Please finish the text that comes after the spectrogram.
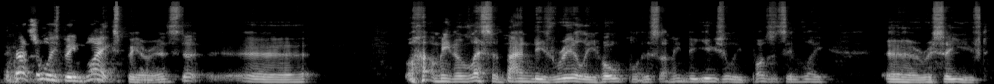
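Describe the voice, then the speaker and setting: A middle-aged or older man, a musician chatting casually and haltingly as an interview guest. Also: mid-range voice, vocal fry, fairly bright tone, breathy edge. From Sheffield, England.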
